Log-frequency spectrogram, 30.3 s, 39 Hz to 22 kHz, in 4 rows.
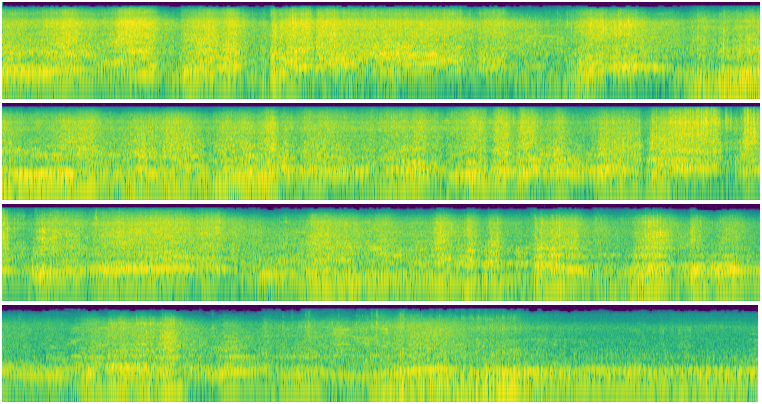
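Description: A rock bouncer's 500-cubic-inch big-block Ford V8 revving hard again and again under full throttle while climbing, its pitch rising and falling with each burst of throttle.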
